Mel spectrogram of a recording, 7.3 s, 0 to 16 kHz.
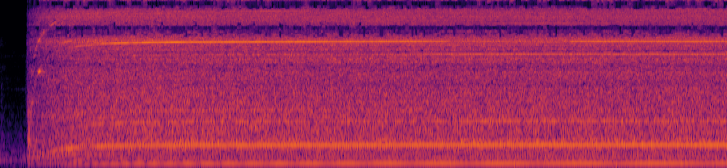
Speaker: all right so anyways this is what the motor sounds like on the new Bissell Power Force Helix 3313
